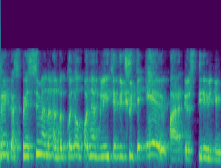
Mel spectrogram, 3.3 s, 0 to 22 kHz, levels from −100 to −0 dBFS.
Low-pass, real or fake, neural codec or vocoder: 7.2 kHz; fake; codec, 16 kHz, 16 kbps, FunCodec, trained on LibriTTS, 50 frames a second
